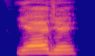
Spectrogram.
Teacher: জিমটা কলকলার হরফ ধাক্কা দিয়ে পড়তে হবে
